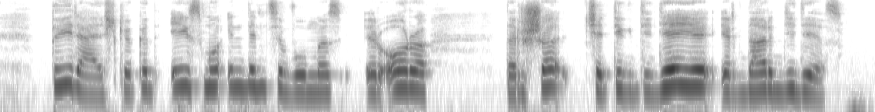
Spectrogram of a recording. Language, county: Lithuanian, Vilnius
